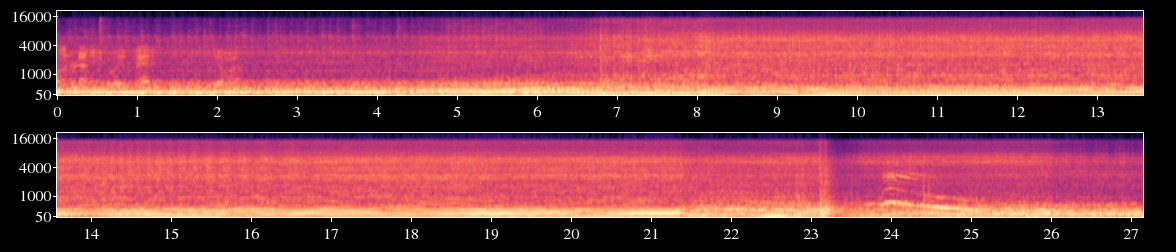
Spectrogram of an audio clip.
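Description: A V-twin go-kart engine with its governor removed roars loudly on a dyno, holding a steady drone and climbing in pitch through a long rev before dropping off sharply near the end.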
